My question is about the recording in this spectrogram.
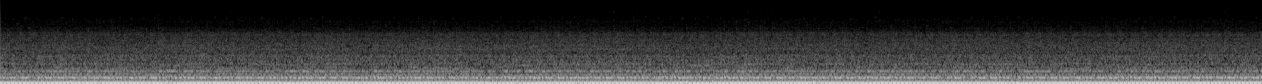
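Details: Hot air-cooled Porsche 911 with Bosch CIS K-Jetronic Lambda injection after mixture adjustment, frequency valve duty cycle now mid-50s: smooth, even low idle, constant hum, no hunting or stumbles; normal idle.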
